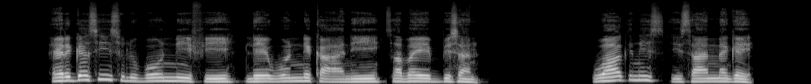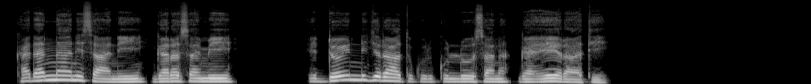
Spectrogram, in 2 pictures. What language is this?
Oromo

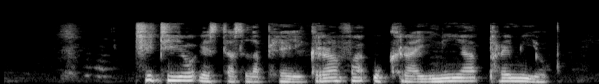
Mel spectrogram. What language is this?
Esperanto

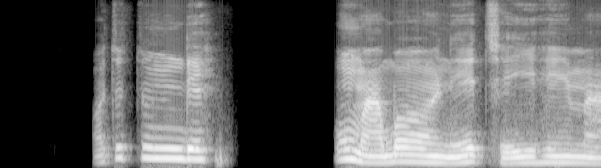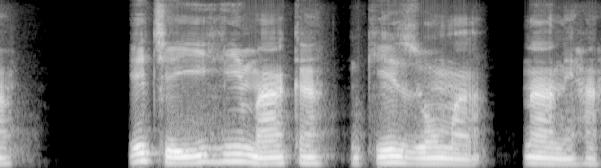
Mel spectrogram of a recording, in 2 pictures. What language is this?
Igbo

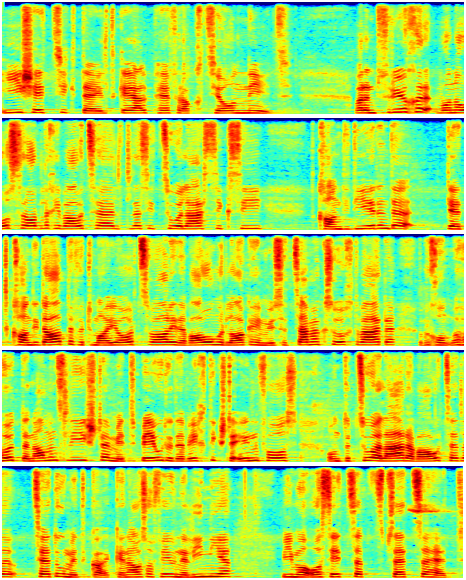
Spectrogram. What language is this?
Swiss German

